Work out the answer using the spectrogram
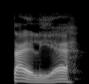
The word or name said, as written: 代理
